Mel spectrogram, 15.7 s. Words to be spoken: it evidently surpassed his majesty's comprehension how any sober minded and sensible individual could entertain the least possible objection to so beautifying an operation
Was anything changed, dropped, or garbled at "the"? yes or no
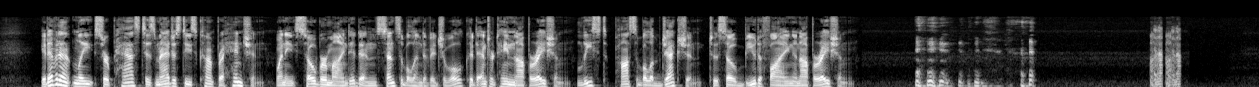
yes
